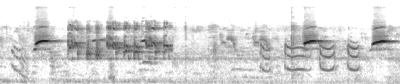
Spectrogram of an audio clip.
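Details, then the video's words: Partridge (teetar, possibly Irani teetar) used as a trap lure: loud, sharp rising whistled notes spaced a second or more apart, mixed with a run of harsh, buzzy chattering notes. "Teetar ke awaz"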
